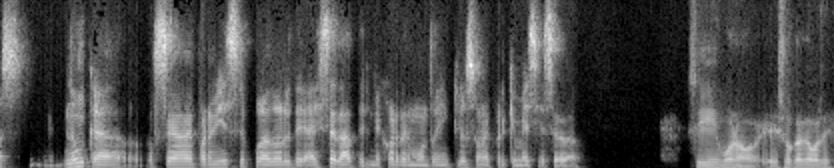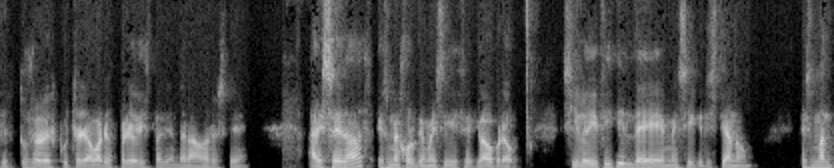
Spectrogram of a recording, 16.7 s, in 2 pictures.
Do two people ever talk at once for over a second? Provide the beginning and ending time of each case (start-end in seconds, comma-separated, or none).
none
